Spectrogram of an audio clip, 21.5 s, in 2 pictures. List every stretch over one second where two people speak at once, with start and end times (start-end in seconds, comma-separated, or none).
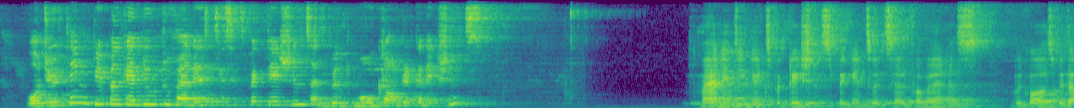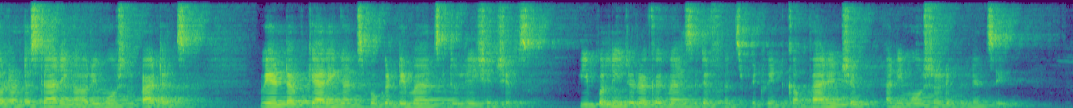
none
